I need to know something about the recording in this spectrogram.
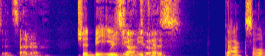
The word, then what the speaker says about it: Doxel: Should be easy because Doxil rhymes with Troxil and that's the name of the show.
